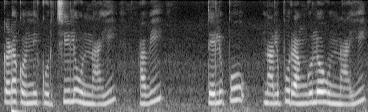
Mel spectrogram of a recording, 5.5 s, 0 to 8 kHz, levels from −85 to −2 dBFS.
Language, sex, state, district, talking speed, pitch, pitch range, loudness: Telugu, female, Telangana, Adilabad, 100 wpm, 260 Hz, 245-290 Hz, -17 LUFS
